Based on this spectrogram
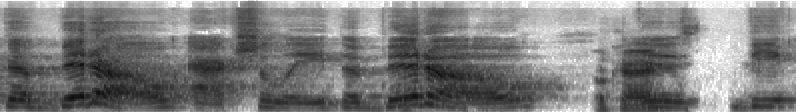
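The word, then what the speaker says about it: BITO: Bido or Bido, or how do you say it? Bido? Bido. I think everybody says Bido. That's what I say. Okay, Bido it is.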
